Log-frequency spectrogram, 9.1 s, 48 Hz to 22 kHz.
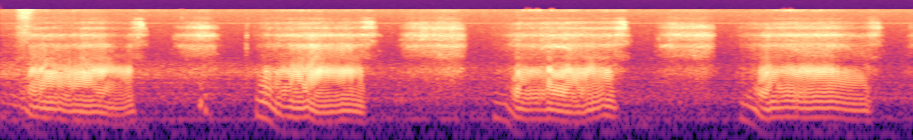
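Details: Snoring in a sleeping baby boy about four weeks old (born March 5, recorded April 1). Loud, tonal, buzzing snores, one on each breath, about 26 breaths a minute, with quieter breaths between; infant snoring.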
